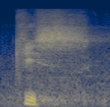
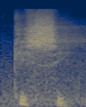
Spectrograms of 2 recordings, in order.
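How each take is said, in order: First: The name ends on a consonant, no vowel. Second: The name ends with an added vowel sound.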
